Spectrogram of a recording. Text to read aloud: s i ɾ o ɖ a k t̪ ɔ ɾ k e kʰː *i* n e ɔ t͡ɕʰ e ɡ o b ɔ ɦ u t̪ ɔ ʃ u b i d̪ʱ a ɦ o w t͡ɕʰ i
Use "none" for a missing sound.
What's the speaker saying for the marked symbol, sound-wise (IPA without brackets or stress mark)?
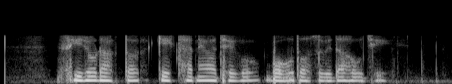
a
